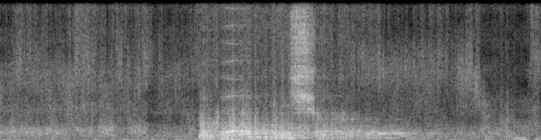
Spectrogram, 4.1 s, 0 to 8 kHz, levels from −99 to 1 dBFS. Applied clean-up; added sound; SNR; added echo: neural separator model SepFormer DNS4.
